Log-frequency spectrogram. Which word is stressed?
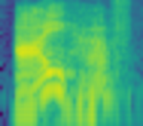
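I. The stress falls on the word I. The contrast is between two people's experiences. "I can stress the word I"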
